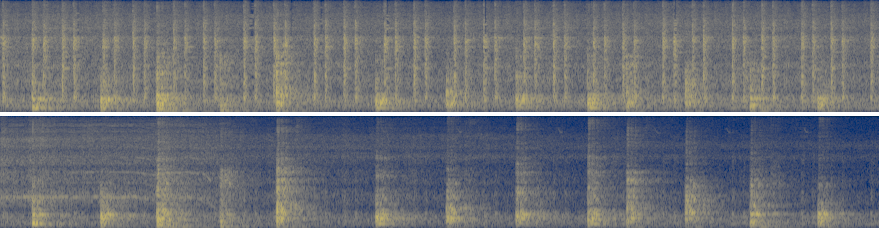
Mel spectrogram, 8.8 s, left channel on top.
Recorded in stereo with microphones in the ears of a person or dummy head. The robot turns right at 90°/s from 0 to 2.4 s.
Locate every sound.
0.3 s footsteps: 50° right (ahead or behind), 4 m; by 8.3 s 55° left (ahead or behind), 8 m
